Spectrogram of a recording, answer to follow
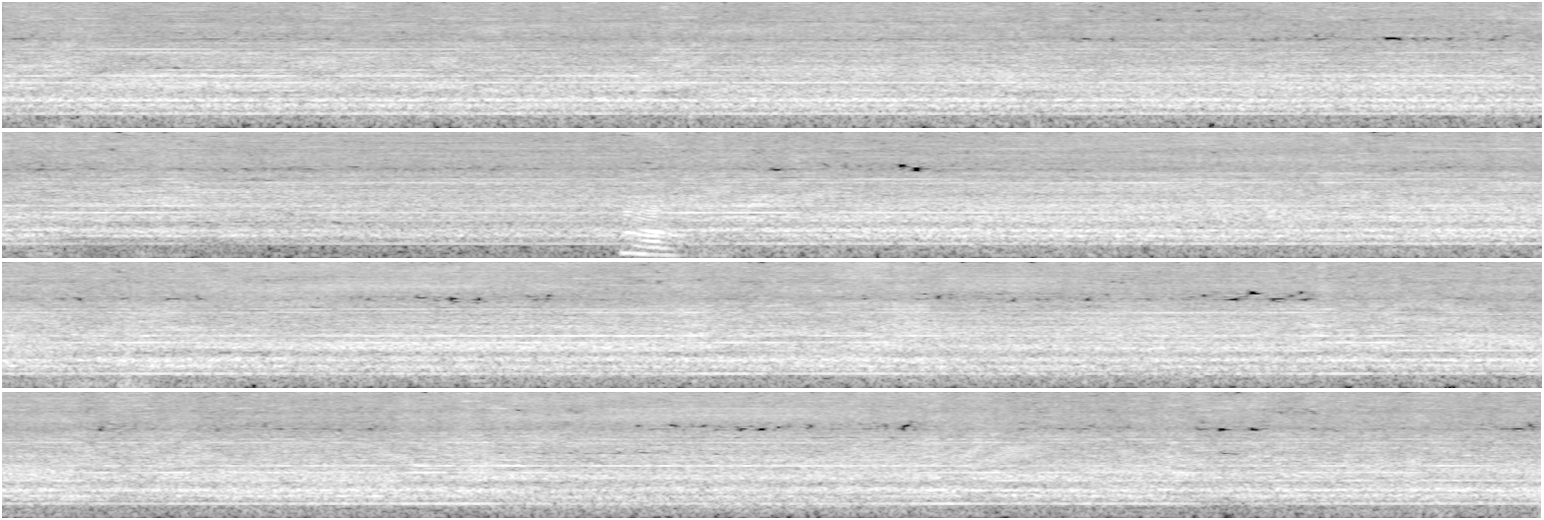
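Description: Handheld heat gun running steadily, a blowing hiss with a motor whine, aimed over wet epoxy resin to push the white pigment into frothy wave lacing.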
